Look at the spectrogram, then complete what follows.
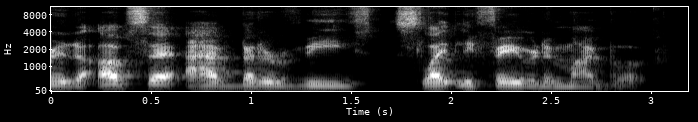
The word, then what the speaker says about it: Beterbiev: It's Beterbiev. Please say it like that. Some people say Beterbiev. I don't know which way to say it, to be honest with you.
